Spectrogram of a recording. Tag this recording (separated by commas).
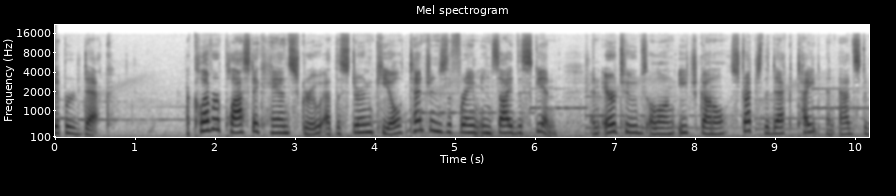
Speech, Music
